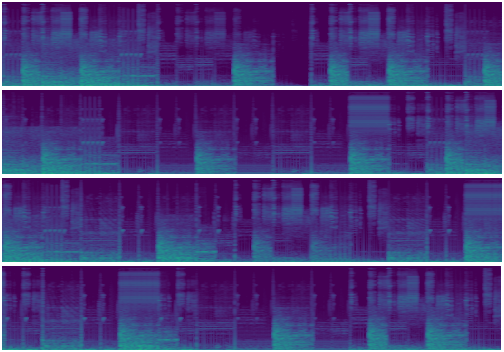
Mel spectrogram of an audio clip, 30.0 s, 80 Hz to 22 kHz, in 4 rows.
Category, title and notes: Music > Multiple instruments
Demo Track #3706 (Industraumatic)
Soundtrack, Ambient, Horror, Games, Noise, Cyberpunk, Sci-fi, Underground, Industrial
